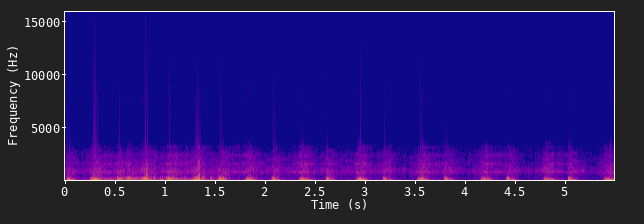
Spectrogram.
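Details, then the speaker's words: Soft, regular low thumps of an adult woman's own heartbeat through a stethoscope, with a faint background hum; normal heart sounds. "No, but anyway, let's listen to my cute little fluttering heart that you love so much."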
